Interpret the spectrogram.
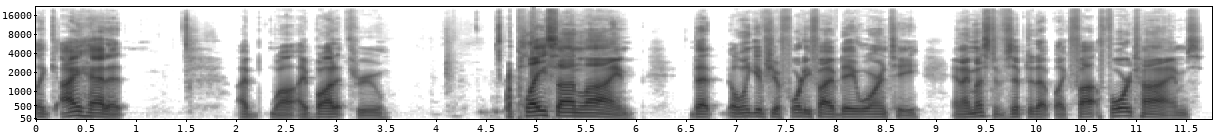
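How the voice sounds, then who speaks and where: A middle-aged man with a notably deep voice chats informally to the camera. He drifts between asides and restarts in a halting, unscripted explainer style. The sound is dry, with very little room echo. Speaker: musician and vlogger. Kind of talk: casual rambling explainer to camera. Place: small indoor room at a desk.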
